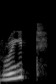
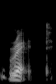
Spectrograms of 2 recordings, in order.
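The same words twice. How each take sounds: First: It is said with the base-form vowel. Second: It is said with the past-form vowel. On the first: The action happens in the present. "verbs like read" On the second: The action happened in the past. "in the past, it's the same, but the pronunciation is different"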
